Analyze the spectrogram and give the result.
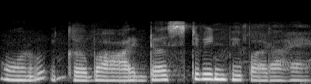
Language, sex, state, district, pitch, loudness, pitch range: Hindi, female, Himachal Pradesh, Shimla, 195 Hz, -15 LUFS, 185-215 Hz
